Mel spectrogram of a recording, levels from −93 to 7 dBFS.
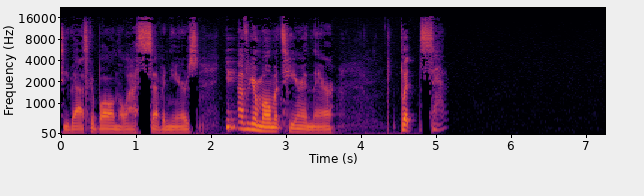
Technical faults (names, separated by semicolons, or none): AAC frame loss with concealment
